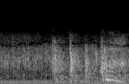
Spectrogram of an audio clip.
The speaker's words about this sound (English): Yeah, but there's a big padlock on it. Uh-huh. The padlock looks rusty. Maybe I can snap it.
